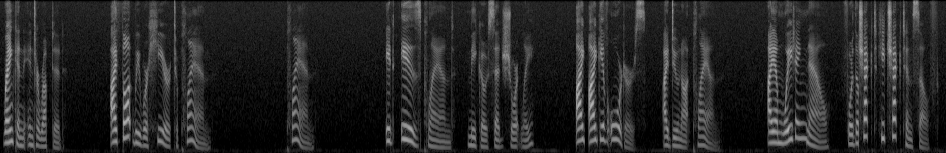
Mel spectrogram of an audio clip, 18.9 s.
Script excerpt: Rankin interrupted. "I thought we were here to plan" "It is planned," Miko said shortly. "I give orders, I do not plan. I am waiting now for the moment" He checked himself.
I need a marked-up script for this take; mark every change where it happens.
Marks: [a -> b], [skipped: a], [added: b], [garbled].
Rankin interrupted. "I thought we were here to plan" [added: plan] "It is planned," Miko said shortly. "I [added: I] give orders, I do not plan. I am waiting now for the [moment" -> checked] He checked himself.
